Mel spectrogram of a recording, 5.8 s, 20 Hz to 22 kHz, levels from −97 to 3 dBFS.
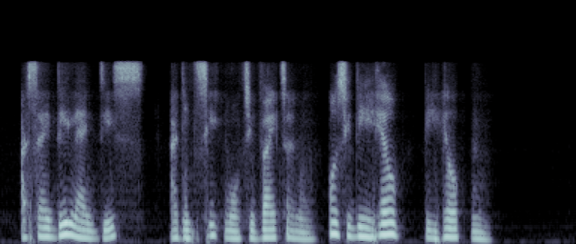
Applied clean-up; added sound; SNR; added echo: neural mask model DeepFilterNet 3.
